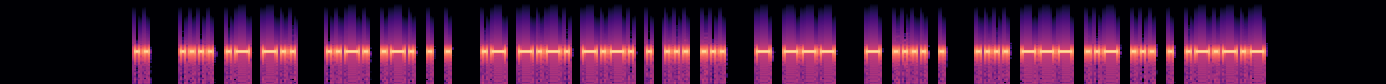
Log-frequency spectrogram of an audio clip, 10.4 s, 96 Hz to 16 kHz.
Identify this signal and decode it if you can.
Morse code, heard as a keyed tone, about 36 wpm, 700 Hz. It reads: I HAD FREE ACCESS TO THE HOUSE.
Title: Sentences from Top 1000 Words - Review Part 4 - 35wpm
